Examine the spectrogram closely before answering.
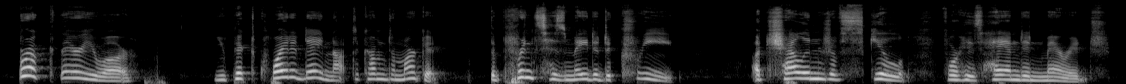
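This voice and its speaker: A put-on character voice moves at a fairly slow pace with very wide pitch swings. The sound is dry and close, with no echo. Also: woman, fairly high pitch for a woman. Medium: read story. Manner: hearty, dramatic.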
